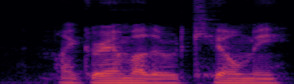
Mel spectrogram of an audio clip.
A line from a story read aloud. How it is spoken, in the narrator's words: whispered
